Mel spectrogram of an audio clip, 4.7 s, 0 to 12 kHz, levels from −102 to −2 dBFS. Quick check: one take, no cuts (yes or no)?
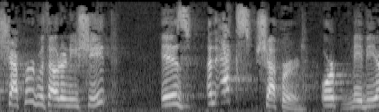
yes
